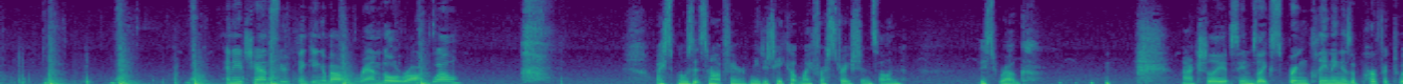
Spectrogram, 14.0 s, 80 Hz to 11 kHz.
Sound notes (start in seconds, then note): 5.2 sighs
